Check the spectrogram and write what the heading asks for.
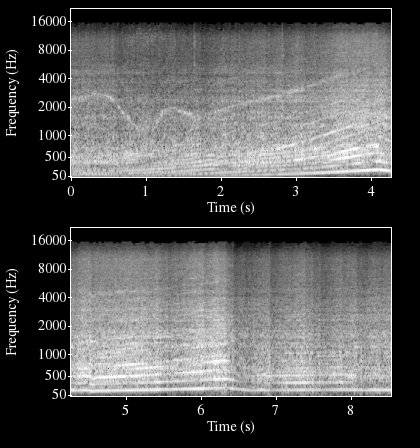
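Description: Car engine heard from inside the cabin, pulling away and accelerating: its note climbs for about four seconds, drops as it changes up a gear, climbs again and drops once more with a second upshift about six and a half seconds in, then runs steadily.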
